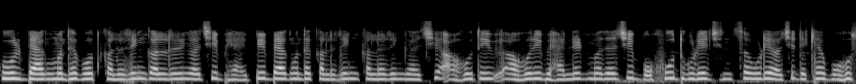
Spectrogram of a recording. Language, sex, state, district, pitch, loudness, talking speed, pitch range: Odia, female, Odisha, Nuapada, 255 Hz, -19 LUFS, 180 wpm, 245-265 Hz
